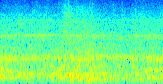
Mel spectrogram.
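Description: Paper straw making machine running steadily: an even mechanical noise with a constant high whine.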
